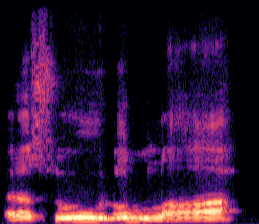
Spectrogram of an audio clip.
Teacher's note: اب رسول کا جو آخر میں لام ہے اس کے اوپر پیش ہے نا, تو اس کی وجہ سے پھر اللہ کا لام موٹا پڑا جائے گا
